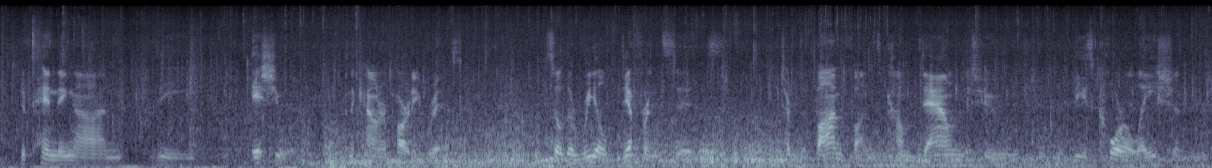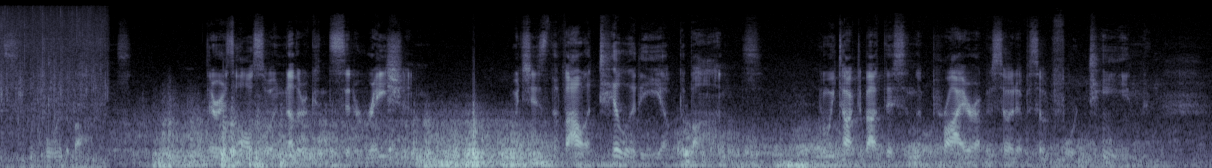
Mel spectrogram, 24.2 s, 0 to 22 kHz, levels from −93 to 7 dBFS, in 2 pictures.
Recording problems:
rain or running water; very loud; throughout; as loud as the speech

